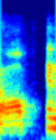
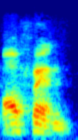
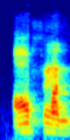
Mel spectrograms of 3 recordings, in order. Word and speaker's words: often: আর এটা অফটেন হবে না, এটা উচ্চারণটা হবে অফেন। অফেন, she often gets order from her friends and neighbors।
